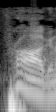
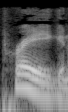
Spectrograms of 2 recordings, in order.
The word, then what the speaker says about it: Prague: We have a town in Oklahoma called Prague. It's not called Prague. It looks like Prague, as in the European city, but it's not pronounced Prague in Oklahoma.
